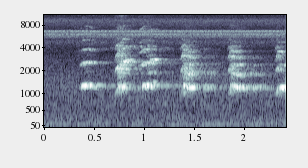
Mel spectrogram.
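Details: A 77-day-old home-raised Border Collie puppy, third in its litter, lets out high, nasal whines at regular short intervals, each a thin piping note with faint overtones, during a quiet indoor moment.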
